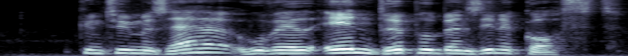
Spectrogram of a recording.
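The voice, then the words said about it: Bad put-on West Flemish accent. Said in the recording (Dutch): “accent... Oh, dat was een heel slecht accent... West-Vlaams?... er kwam een haaklank in uw kost”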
